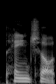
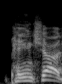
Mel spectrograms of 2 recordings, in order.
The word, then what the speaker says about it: Painchaud: do you pronounce it it's pain shod isn't it pain shod you're correct it's uh it's French so a lot of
